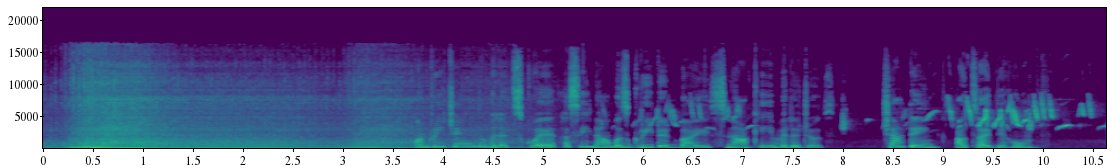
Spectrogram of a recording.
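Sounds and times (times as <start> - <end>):
scooter engine revving in Telangana southern India: 0.0 - 5.4
speech: 3.7 - 10.1.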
